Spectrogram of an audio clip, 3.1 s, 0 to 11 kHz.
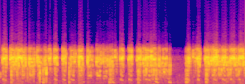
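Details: Loud, nearly continuous rasping chatter from a white stork nest filmed by live camera on a July 2013 morning; dense pulses run without pause except one brief break near the two-second mark.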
